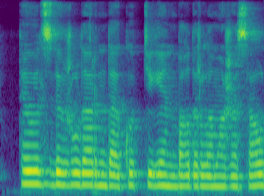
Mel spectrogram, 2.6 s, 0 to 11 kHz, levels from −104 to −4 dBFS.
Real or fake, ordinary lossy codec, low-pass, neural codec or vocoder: real; none; none; none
